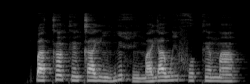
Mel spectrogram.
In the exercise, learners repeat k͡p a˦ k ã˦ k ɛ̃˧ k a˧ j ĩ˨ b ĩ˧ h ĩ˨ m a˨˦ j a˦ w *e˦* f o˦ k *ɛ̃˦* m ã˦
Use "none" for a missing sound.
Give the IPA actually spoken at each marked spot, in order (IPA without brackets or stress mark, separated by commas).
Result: i˦, ɛ̃˦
